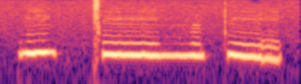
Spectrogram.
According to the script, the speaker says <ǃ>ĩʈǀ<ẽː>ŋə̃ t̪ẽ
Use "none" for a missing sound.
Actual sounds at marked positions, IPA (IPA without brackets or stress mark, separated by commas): ɾ, ẽː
